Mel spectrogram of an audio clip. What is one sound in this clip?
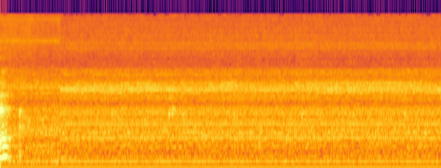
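A computer whirs and hums steadily.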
